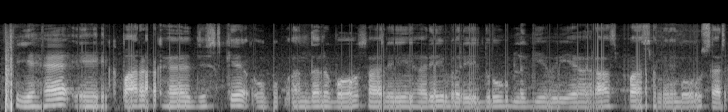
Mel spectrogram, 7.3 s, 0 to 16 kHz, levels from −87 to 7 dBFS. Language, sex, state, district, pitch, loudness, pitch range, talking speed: Hindi, male, Rajasthan, Bikaner, 130 Hz, -20 LUFS, 125-135 Hz, 175 wpm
